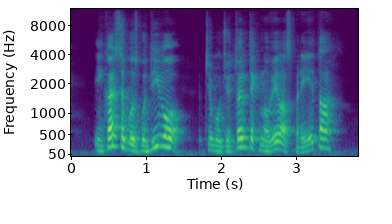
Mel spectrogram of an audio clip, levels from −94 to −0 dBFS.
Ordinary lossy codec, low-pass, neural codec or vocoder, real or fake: none; none; codec, 24 kHz, 1.2 kbps, DualCodec; fake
